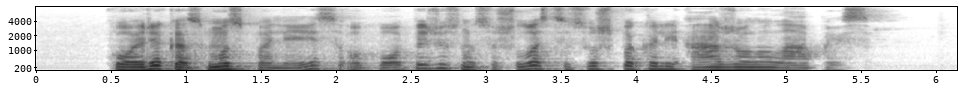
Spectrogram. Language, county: Lithuanian, Panevėžys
